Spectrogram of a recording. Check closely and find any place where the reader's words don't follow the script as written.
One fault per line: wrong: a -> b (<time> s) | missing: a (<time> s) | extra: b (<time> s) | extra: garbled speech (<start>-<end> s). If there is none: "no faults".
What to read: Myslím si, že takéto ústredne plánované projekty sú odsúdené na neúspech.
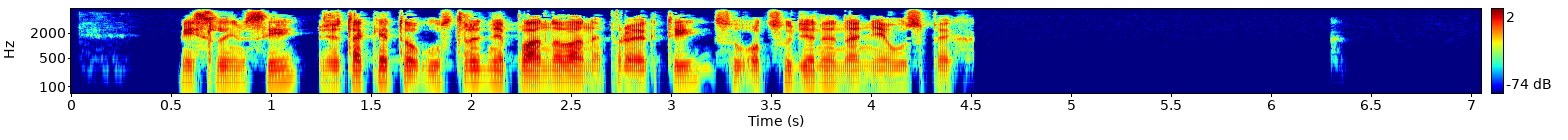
no faults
